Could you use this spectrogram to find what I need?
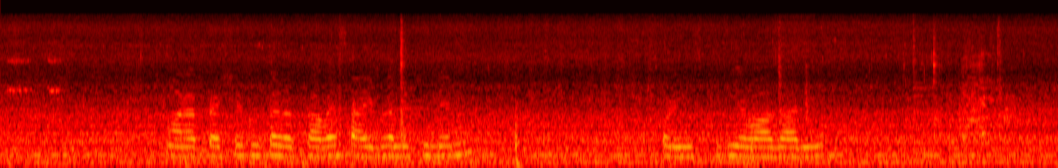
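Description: A metal skimmer scrapes against a pan.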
